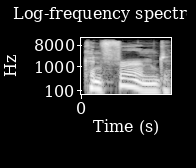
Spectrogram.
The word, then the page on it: confirmed: American English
